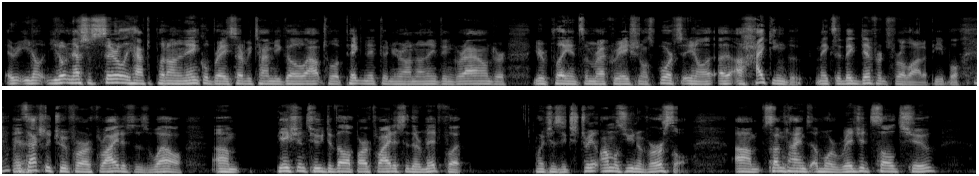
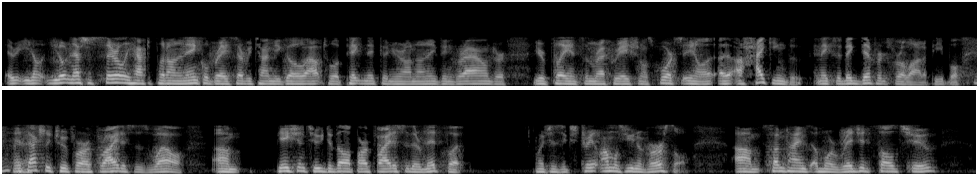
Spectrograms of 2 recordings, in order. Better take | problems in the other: first | garbled, watery; badly; nothing above 4 kHz; slightly in the first

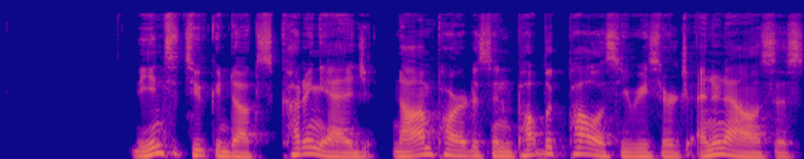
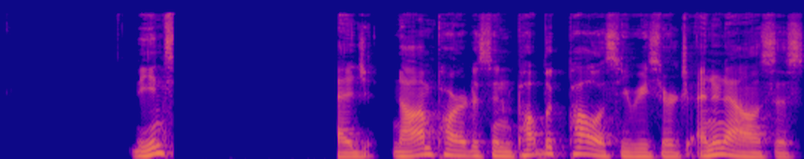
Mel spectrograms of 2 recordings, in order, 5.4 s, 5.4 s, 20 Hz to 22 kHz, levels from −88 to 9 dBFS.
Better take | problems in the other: first | audio cutting out; at 1 s for 1 s

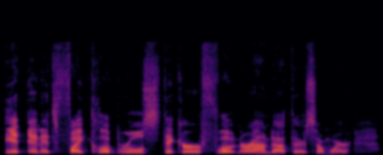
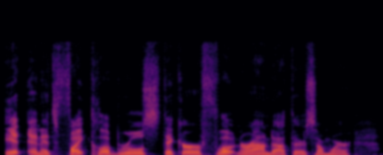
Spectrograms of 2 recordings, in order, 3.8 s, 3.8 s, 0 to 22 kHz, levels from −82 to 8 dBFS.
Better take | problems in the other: second | thin; very; fading below 400 Hz

